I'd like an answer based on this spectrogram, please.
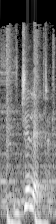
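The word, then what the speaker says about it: Gillette: pronunciation is quite easy it's Jill it G let Jill it very good the next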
